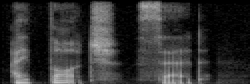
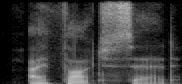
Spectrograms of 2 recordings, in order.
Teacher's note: The word thought ends in a t and the word you begins with a y. When these sounds meet, they often blend into a ch sound.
